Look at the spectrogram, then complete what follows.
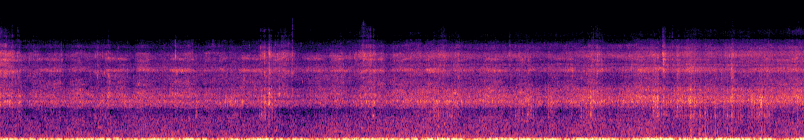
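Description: Wind buffeting an action camera's microphone at water level over a steady wash of sea water, a continuous low rumble that rises and falls without a break.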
